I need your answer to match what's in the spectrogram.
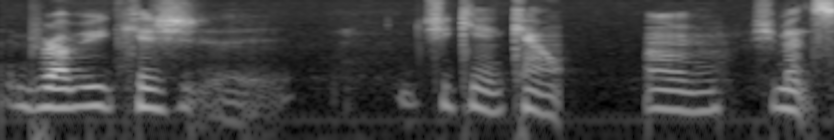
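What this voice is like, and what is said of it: Usual voice. Nothing is said of it.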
